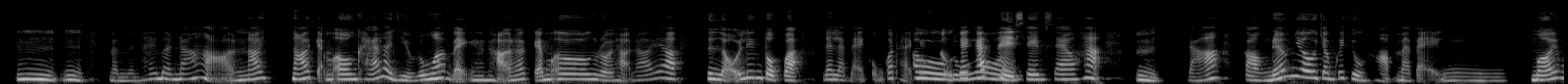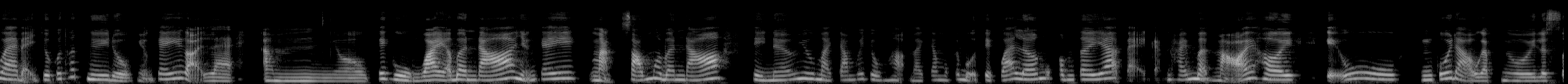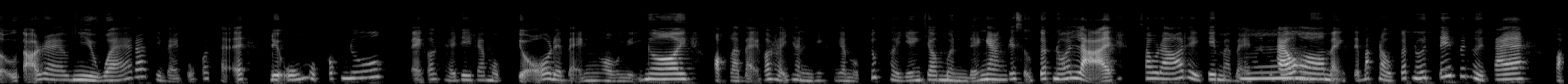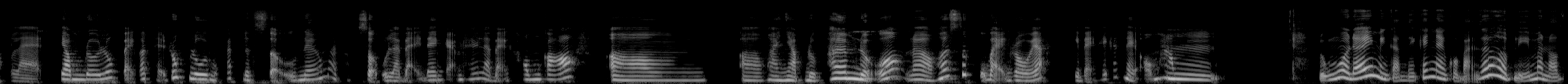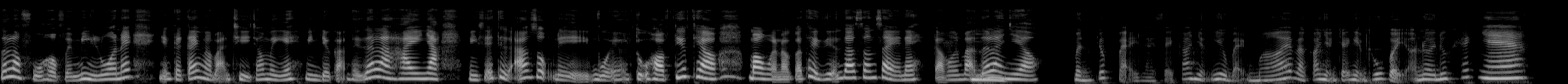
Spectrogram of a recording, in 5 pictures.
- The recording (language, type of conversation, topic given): Vietnamese, advice, Làm sao để tôi dễ hòa nhập hơn khi tham gia buổi gặp mặt?
- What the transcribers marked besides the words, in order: tapping; other background noise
